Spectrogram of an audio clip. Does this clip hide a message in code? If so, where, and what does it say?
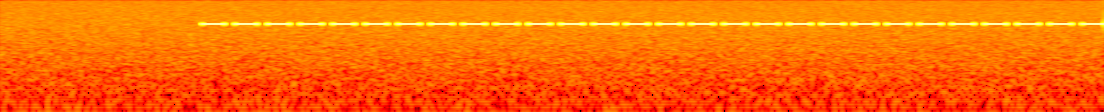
No, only evenly repeated beeps.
